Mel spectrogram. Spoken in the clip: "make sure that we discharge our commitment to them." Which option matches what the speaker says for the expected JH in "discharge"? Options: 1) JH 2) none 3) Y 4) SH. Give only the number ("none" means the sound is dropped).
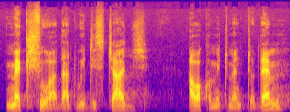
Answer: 1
